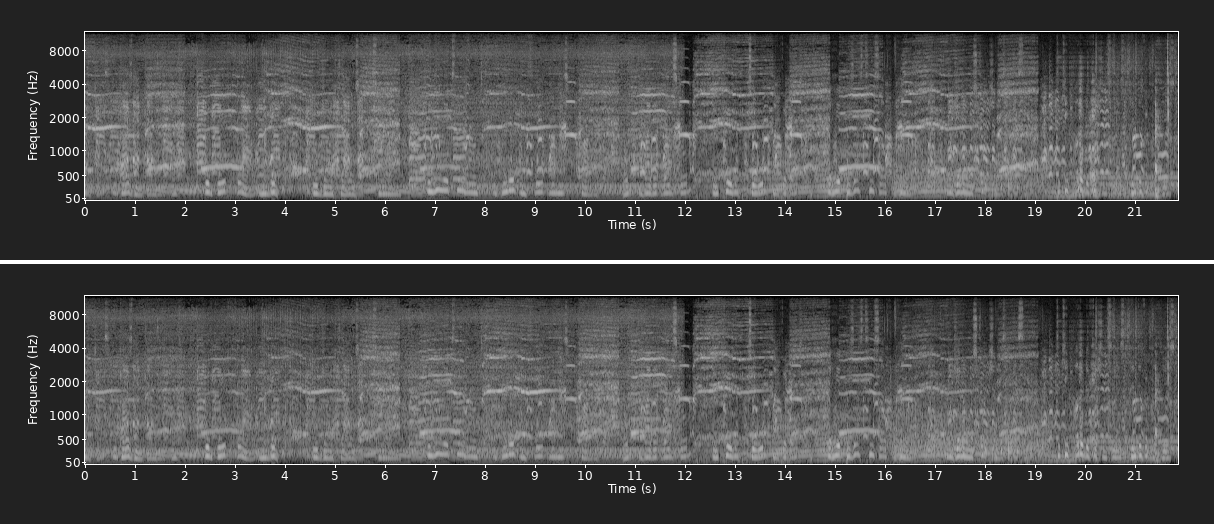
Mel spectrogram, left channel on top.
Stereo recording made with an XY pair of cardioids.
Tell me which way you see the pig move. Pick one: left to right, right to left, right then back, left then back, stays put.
right then back.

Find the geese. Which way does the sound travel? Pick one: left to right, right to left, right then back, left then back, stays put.
stays put.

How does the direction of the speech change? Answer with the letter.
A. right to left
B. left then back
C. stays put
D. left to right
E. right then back
B.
